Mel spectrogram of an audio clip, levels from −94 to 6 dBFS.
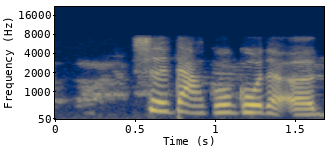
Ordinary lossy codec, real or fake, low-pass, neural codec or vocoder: Opus, 32 kbps; real; 7.2 kHz; none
